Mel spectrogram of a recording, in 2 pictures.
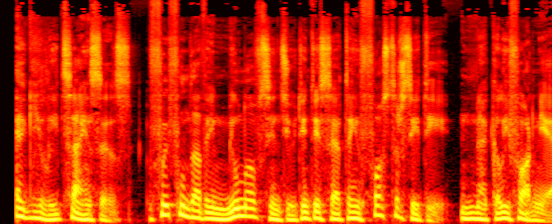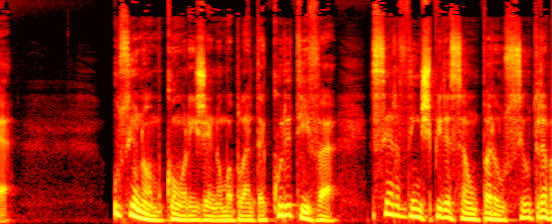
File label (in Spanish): locutor portugues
